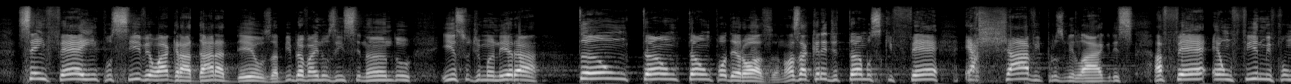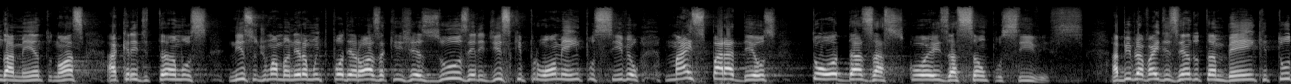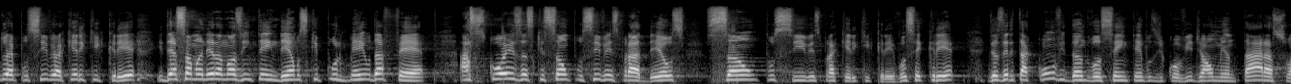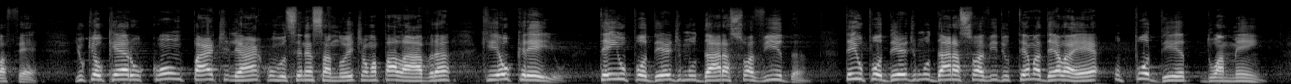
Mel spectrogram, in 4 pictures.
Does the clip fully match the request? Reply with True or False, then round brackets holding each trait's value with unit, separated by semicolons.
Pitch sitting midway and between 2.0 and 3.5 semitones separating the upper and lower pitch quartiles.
False (215 Hz; 3.2 semitones)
